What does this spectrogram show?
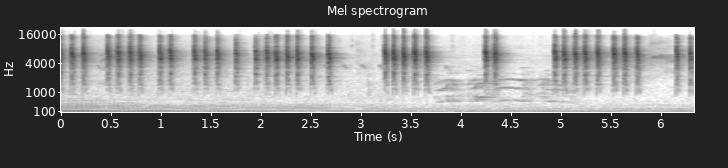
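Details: Lively Eurasian tree sparrow chatter recorded to teach songbirds such as magpie-robins; bright, harsh chirps delivered in fast runs of four to six notes, pausing briefly between bursts, with a soft lower twitter and a faint constant hum beneath.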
